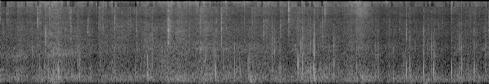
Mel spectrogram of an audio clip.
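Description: Light rain pattering at night in a garden, with faint scattered drops ticking close by over a soft steady hiss; no voices.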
